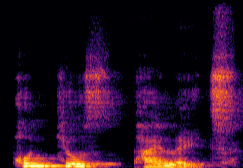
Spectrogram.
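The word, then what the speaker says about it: Pontius Pilate: 이 사람이 쓴 책 중에서 굉장히 유명한 책이 하나가 있는데 그게 뭐냐면 폰티우스 파일레이트. 이 영어로 본디오 빌라도를 폰티우스 파일레이트라고 읽어요.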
